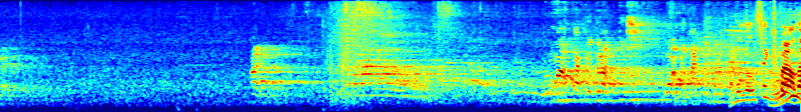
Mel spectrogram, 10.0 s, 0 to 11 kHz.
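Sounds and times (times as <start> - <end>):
sports hall ambience hiss: 0.0 - 10.0.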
